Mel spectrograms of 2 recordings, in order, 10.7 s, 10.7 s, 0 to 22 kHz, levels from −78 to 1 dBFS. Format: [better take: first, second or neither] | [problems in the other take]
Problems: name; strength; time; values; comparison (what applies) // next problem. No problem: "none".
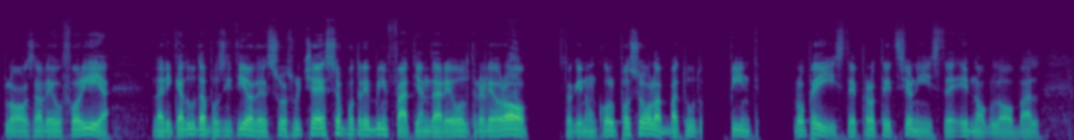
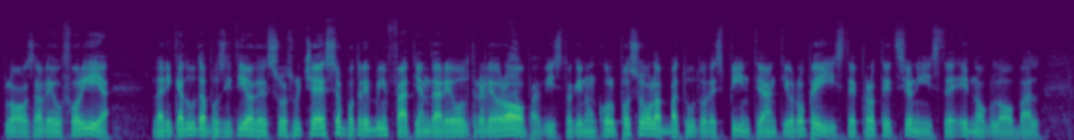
second | audio cutting out; at 5.5 s, at 7 s and at 7.5 s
